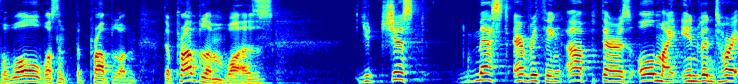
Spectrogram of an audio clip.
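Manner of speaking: agitated, worked up. Game master as a character complaining to a player about the wall: worked up. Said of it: "I'm getting worked up".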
